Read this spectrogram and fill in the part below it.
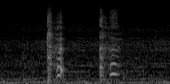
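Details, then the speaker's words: Two short, forceful coughs from an adult, each with a rough, gravelly voiced tail over faint room noise; the speaker describes a habitually brutal, aggressive cough. "isn't it brutal I have such a brutal cough I hate it"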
